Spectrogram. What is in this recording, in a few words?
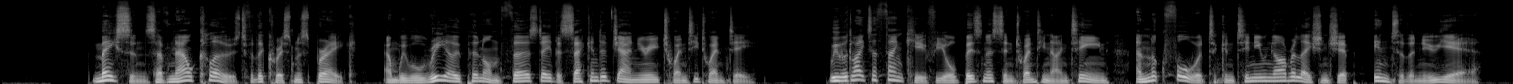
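English UK Male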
